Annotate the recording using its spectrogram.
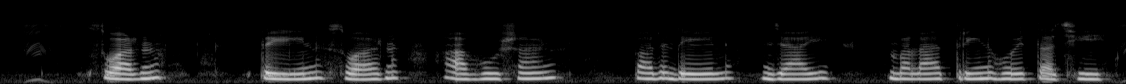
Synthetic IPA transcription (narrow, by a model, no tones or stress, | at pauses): swəɾn | t̪ɾinswəɾn | abʱusən | pəɾd̪el | d͡ʒai | bəlat̪ɾinɦojt̪t͡ʃʰi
